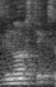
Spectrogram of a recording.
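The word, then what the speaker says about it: Gnostics: English word है नोस्टिक्स नोस्टिक्स और नोस्टिक्स जी जी silent है स्पेलिंग है जी एन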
